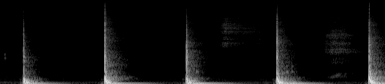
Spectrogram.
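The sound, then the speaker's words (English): Five loud thumps knocked out one by one at a slow, even pace, each with a short ringing decay, imitating heavy footsteps plodding across a floor. “on the landing just outside their room, they heard five distinct thump-like heavy footsteps.”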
